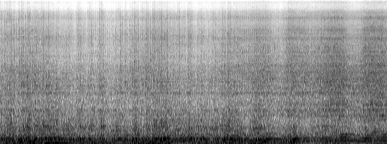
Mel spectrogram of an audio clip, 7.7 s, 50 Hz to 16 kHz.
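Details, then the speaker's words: Two-cylinder hovercraft engine, newly settled with revised exhaust and carburetion, starts and revs to about 2500 rpm; catches and settles into a steady, even low rumble, smooth rev rise, both cylinders firing cleanly. "anyhow 25 it was about 2500 rpm when I had it speed it up there"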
